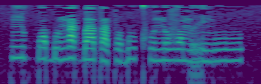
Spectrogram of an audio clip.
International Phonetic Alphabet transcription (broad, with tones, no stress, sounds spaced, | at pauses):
ɲ u˨ ɡ͡b ɔ˨ ɓ ʊ˨˦ ŋ a˨ ɡ͡b a˦˨ p a˨ p o˨ ɓ u˦ kʰ u˨ n o˦ v ɔ˦˨ m r i˨ ŋ uː˦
